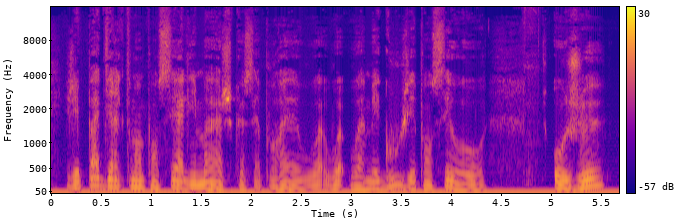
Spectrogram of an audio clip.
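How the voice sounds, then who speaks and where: Audible room echo surrounds a man speaking at a fairly low pitch with ordinary pitch variation and a moderate pace. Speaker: poet and performer. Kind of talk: interview. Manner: halting, stuttering delivery.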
